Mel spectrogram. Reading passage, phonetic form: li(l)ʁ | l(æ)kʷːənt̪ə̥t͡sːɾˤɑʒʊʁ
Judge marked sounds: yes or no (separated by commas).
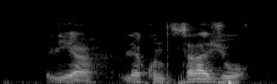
no, yes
